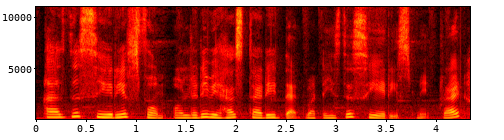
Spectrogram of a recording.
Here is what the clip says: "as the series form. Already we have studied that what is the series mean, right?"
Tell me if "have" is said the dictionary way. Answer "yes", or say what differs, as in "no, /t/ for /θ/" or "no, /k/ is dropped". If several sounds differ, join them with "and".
yes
